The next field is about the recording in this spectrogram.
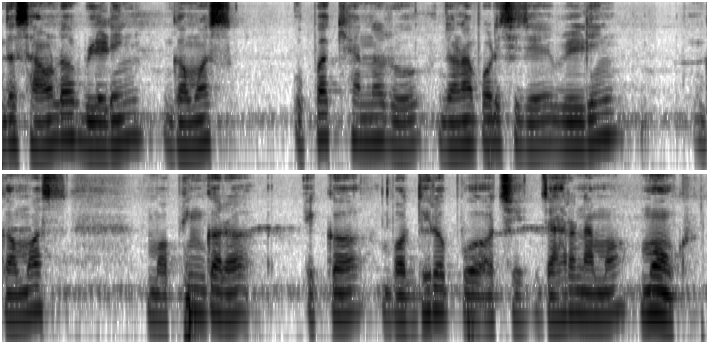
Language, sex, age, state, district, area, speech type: Odia, male, 30-45, Odisha, Ganjam, urban, read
